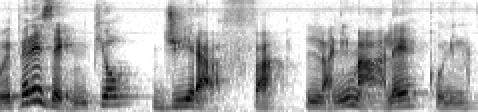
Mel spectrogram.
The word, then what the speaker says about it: giraffa: Y para terminar con I tendremos el sonido , tales como GIRAFFA (jirafa), el animal con el cuello muy largo.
